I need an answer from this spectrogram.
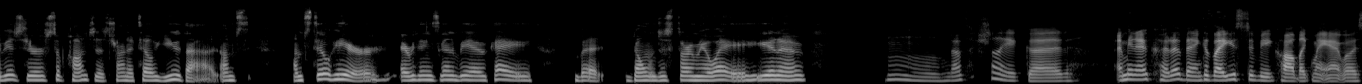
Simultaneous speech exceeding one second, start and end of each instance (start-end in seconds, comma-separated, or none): none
